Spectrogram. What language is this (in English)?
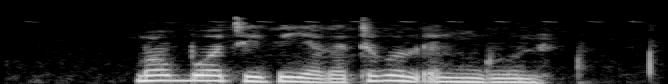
Kalenjin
